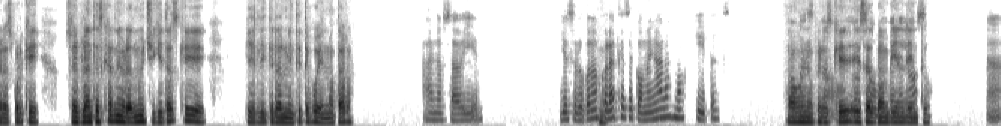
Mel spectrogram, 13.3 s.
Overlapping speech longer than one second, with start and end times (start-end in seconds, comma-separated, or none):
10.5-12.4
